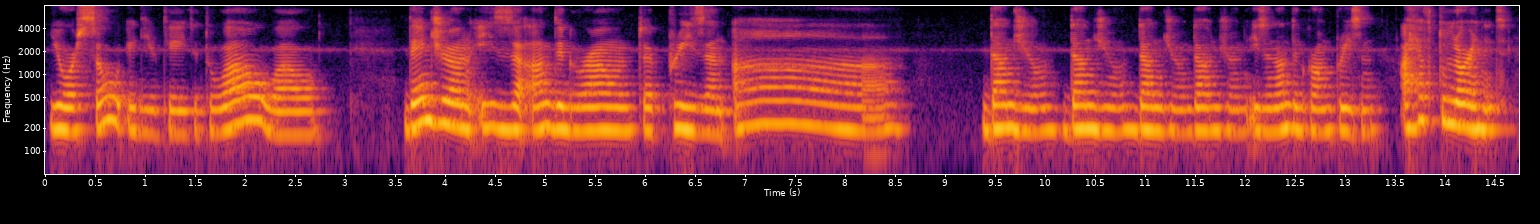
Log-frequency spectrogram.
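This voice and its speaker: Chatting casually on her livestream, this woman answers viewers' messages with frequent hesitant fillers, speaking with the accent of a native Russian speaker. She talks slowly in a steady, slightly mellow mid-range voice, and the audio has a roomy quality.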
